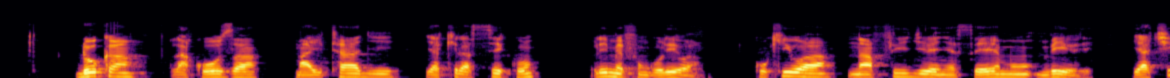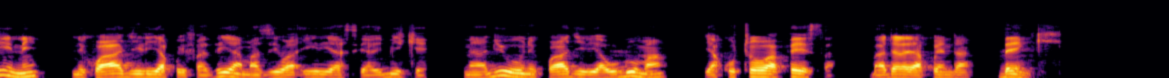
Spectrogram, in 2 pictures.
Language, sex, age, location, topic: Swahili, male, 36-49, Dar es Salaam, finance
